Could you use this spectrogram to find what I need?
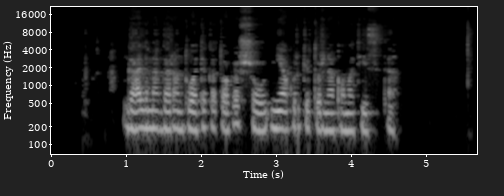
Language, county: Lithuanian, Vilnius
